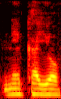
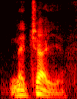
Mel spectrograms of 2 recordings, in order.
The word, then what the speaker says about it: Nechaev: ¿Cómo prefieres que le tratemos como el señor ministro o como el autor de Nekayov ha vuelto? Nechaev. Nechaev. Ya lo he pronunciado mal.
